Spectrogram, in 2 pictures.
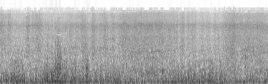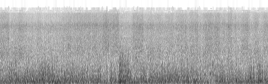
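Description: Cyclone-force wind blowing hard and buffeting the microphone: a loud, continuous rush that swells in gusts about a second in and again near eight seconds.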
